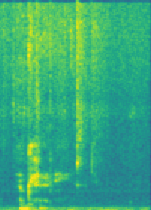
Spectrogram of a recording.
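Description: A softly spoken "okay" about half a second in, then near silence: faint room tone with a low steady hum.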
